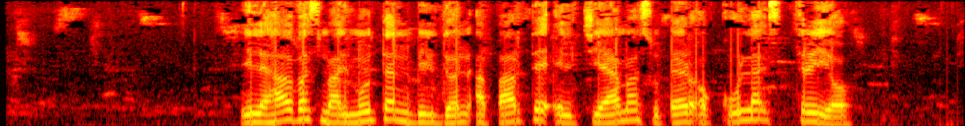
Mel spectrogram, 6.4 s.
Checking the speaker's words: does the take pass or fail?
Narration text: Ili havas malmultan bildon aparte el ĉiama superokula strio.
pass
